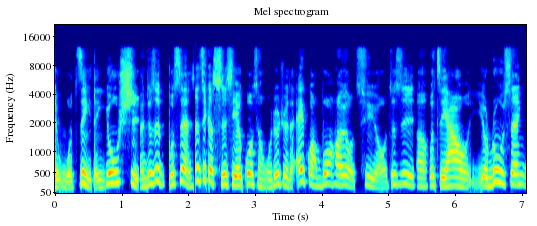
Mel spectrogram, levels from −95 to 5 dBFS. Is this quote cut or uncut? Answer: cut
